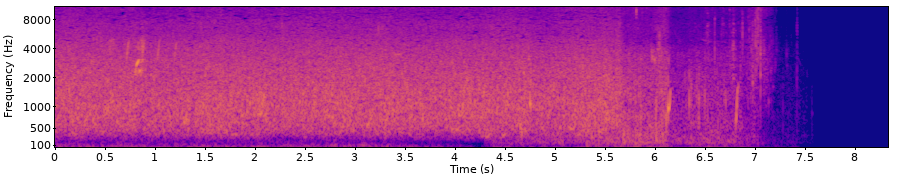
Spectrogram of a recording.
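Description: Shallow river water rushing and gurgling right at a camera held at the surface. The water sound thins about six seconds in, with a few small splashes, and cuts off a second later.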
